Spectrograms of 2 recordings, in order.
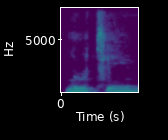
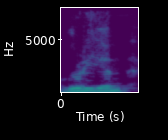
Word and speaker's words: lutein: We're going to move on and now talk about lutein or lutein. You can pronounce it either way.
